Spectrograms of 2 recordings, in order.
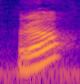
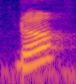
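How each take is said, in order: First: It starts with a tapped sound between r and l. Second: The same.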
